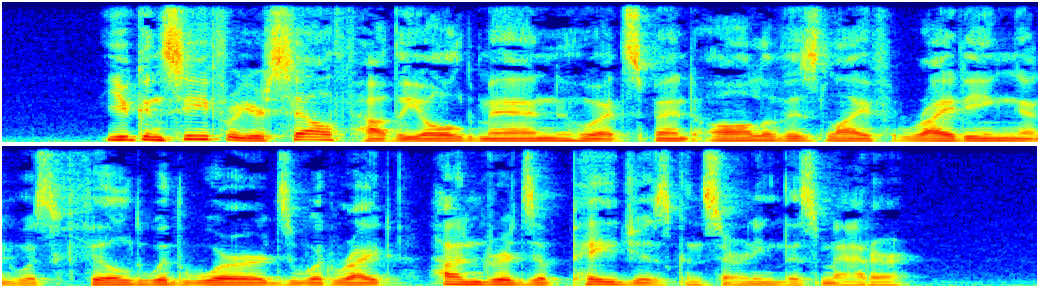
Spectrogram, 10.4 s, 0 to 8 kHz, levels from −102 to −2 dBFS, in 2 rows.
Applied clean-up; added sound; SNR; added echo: none; none; none; none.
